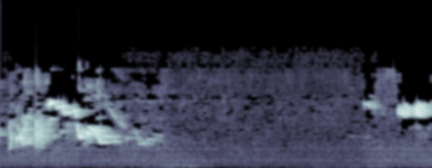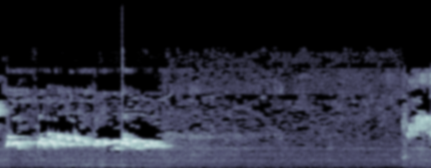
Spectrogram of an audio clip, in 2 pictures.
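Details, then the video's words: Robin singing from a branch in early spring, in March; high, thin whistled phrases separated by long silent pauses, each phrase a short tumbling burst with a sustained trilled section. "Every March, when the bright spring comes, robins sing loudly on the branches of the early spring."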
